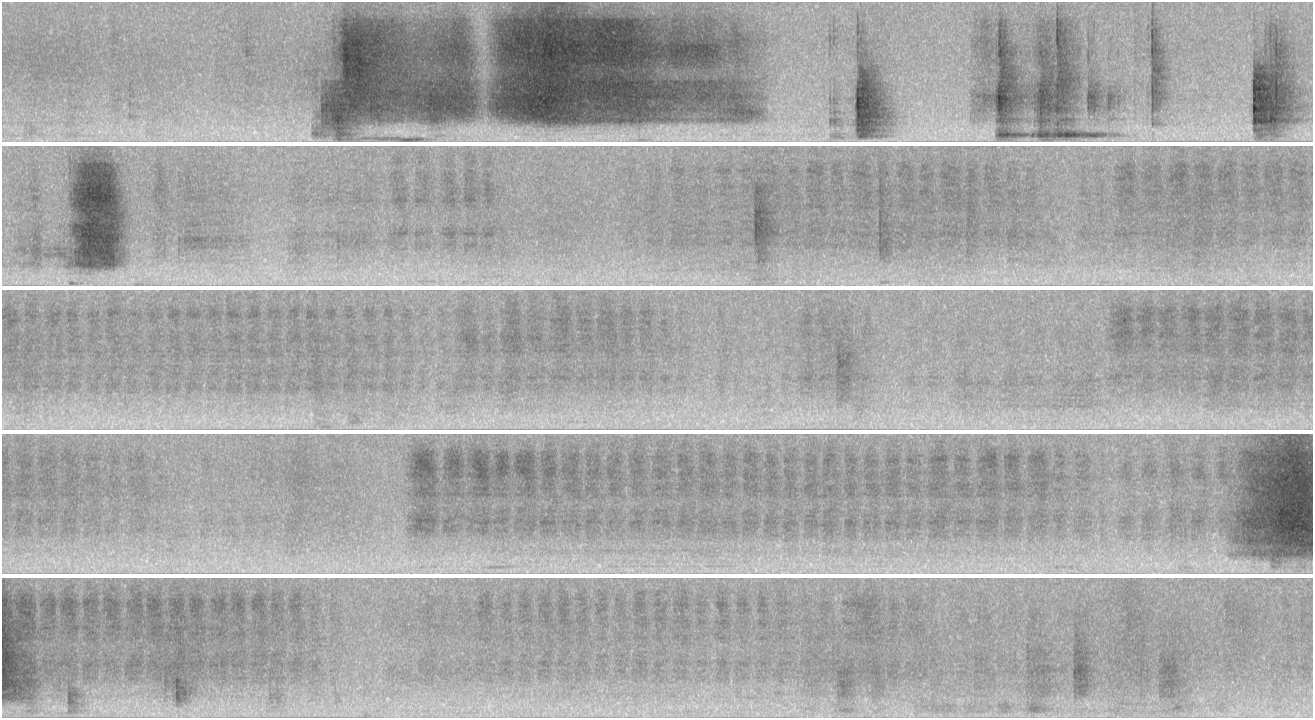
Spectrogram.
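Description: Felt-tip markers drawing on paper: scratchy strokes and rubbing. They are loudest in a burst about two seconds in, with a run of short sharp strokes after it and another loud burst near the end. Fainter strokes fill the time between.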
